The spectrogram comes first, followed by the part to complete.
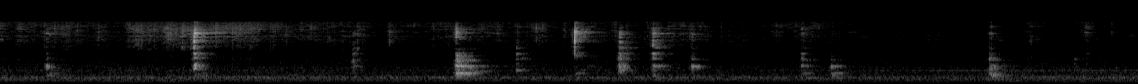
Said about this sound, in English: You don't want to cover the base of the pan with too much vegetables because they start sweating and then they stew as opposed to fry. So just using a wooden spoon to move them around.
